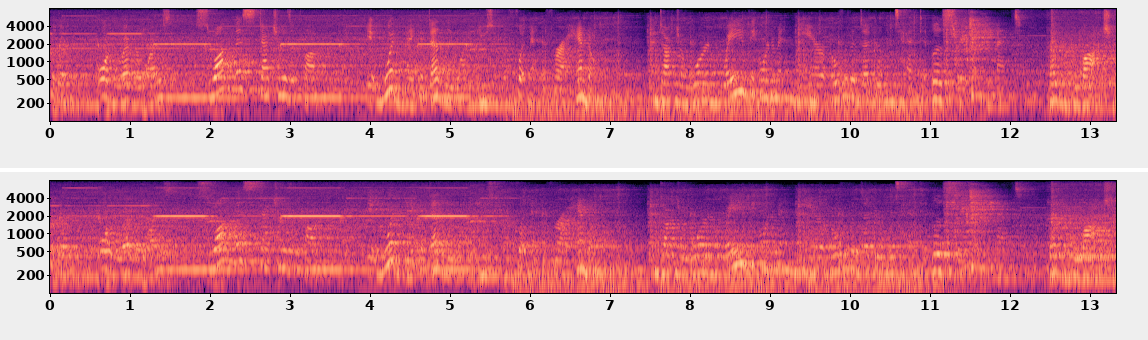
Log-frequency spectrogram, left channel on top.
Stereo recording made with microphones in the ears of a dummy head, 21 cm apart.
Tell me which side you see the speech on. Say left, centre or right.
left.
